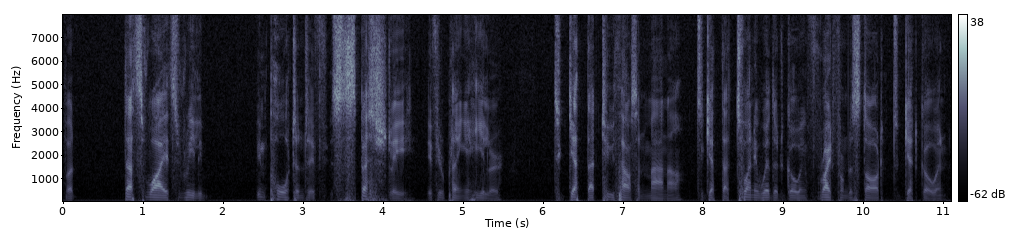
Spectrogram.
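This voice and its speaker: A man's very deep, low voice, fairly even in intonation, with big swings in loudness. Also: moderate pace. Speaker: gaming youtuber. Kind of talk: tutorial. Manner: halting, self-correcting.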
